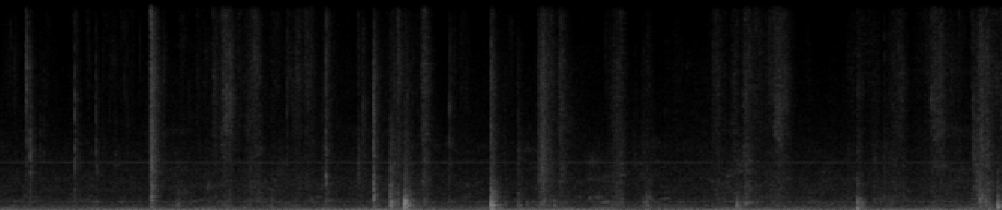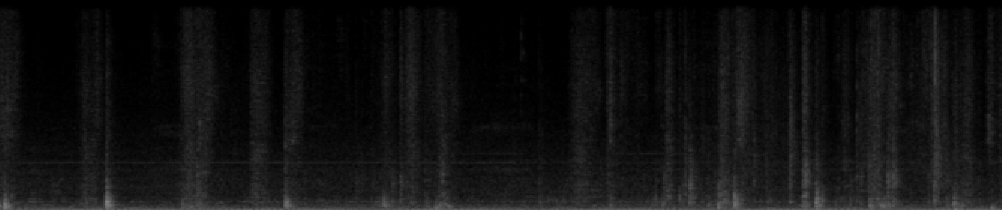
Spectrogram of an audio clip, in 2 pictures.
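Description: Stack of trading cards being handled on a table: irregular light taps and knocks as the cards are squared up, sorted and set down, over a steady low hum.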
